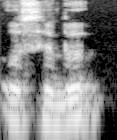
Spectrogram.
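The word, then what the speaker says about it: Asebø: donc d'Albert Greve qui vient de chez Lotto, Dingvild Gasquien, je vais prononcer comme il faut, Camilla, alors ça s'écrit assez beau mais ça se prononce Osebe, Linda Zanetti et Mia Gertsen, donc qui aussi vient des juniors, donc deux qui viennent des juniors.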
